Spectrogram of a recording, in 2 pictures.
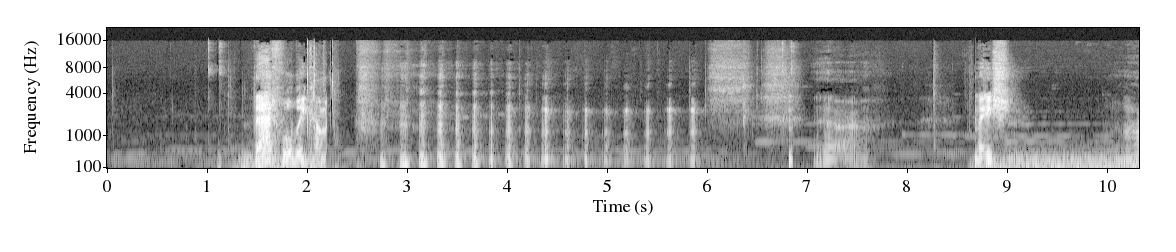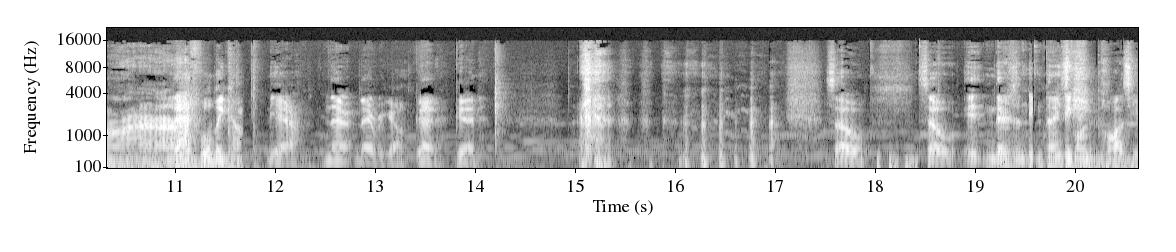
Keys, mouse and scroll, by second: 1.0 click, 1.3 space, 5.3-5.6 scroll up 1, 6.0 scroll up 2, 6.8 click, 8.6 space, 18.0 click, 19.5 click, 19.8 space.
